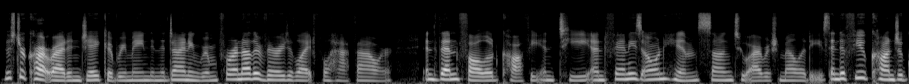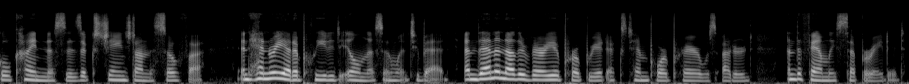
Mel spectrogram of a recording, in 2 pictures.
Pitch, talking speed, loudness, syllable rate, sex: 200 Hz, 195 wpm, -23 LUFS, 6.1 syllables/s, female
